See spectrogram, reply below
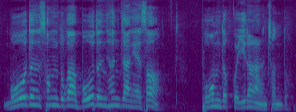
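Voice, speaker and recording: Animated middle-aged man preaching in church. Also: sits high, normal speed. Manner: colloquial and animated, acting out quotes, chuckling. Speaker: pastor. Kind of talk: sermon lecture.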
